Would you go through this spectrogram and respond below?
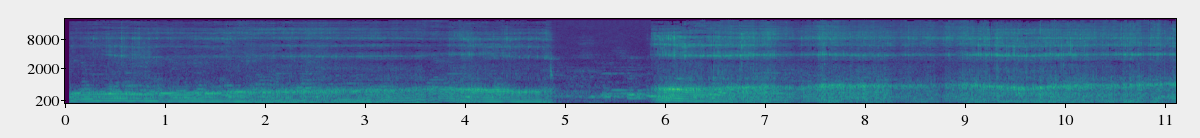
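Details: Loud, drawn-out, croaky snoring from an adult asleep on a couch, then more croaking "gecko" noises and sleep talking; a nightly habit that began three months ago; snoring with sleep vocalizations.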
